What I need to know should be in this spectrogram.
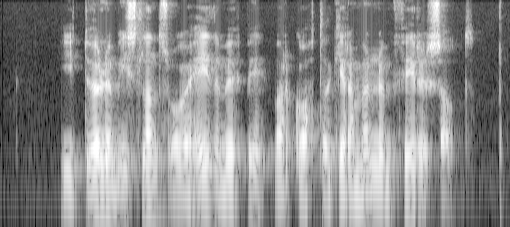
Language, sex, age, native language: Icelandic, male, 30-39, Icelandic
